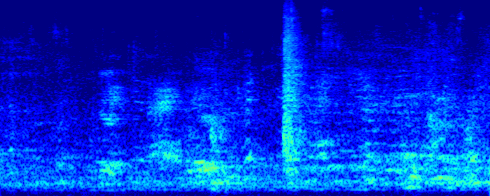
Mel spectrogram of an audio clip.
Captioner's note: participants chatter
